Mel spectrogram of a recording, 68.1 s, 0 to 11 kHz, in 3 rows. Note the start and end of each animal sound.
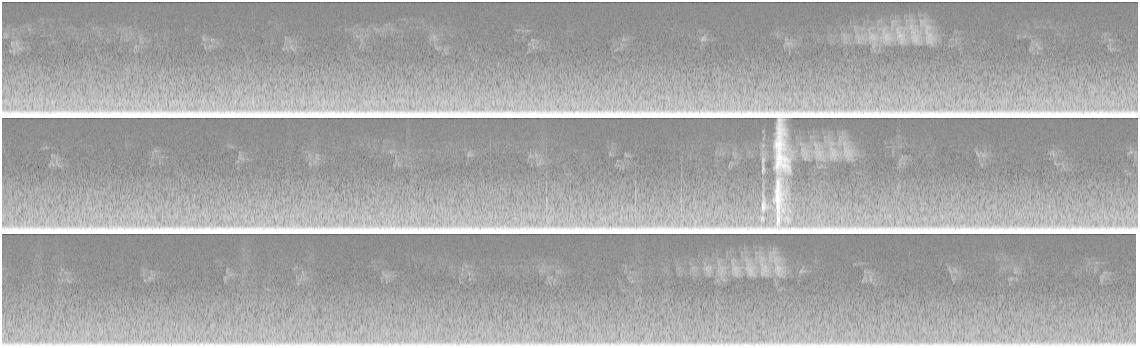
0.0s-1.5s: Common Yellowthroat (Geothlypis trichas)
0.0s-16.5s: Red-eyed Vireo (Vireo olivaceus)
6.8s-8.7s: Black-throated Blue Warbler (Setophaga caerulescens)
13.0s-14.1s: Chestnut-sided Warbler (Setophaga pensylvanica)
16.1s-18.8s: Ovenbird (Seiurus aurocapilla)
18.8s-68.1s: Red-eyed Vireo (Vireo olivaceus)
20.4s-21.5s: Chestnut-sided Warbler (Setophaga pensylvanica)
29.4s-30.5s: Chestnut-sided Warbler (Setophaga pensylvanica)
36.8s-39.9s: Ovenbird (Seiurus aurocapilla)
40.0s-41.5s: Chestnut-sided Warbler (Setophaga pensylvanica)
53.5s-54.4s: Chestnut-sided Warbler (Setophaga pensylvanica)
58.5s-61.2s: Ovenbird (Seiurus aurocapilla)
64.9s-66.1s: Chestnut-sided Warbler (Setophaga pensylvanica)

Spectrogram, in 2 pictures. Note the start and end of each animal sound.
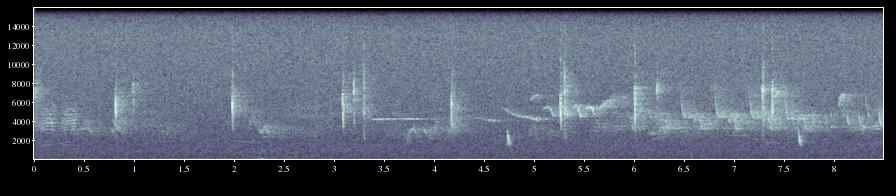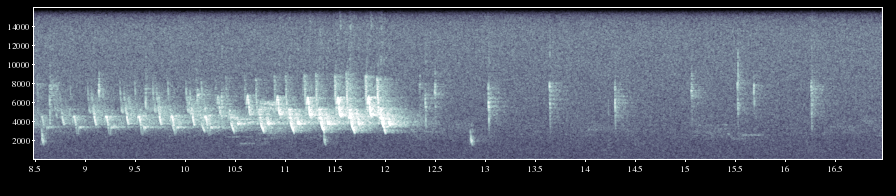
0.0s-0.6s: Black-capped Chickadee (Poecile atricapillus)
0.0s-17.0s: Ovenbird (Seiurus aurocapilla)
2.2s-4.2s: Red-eyed Vireo (Vireo olivaceus)
2.8s-3.9s: Black-throated Green Warbler (Setophaga virens)
4.3s-5.8s: Black-throated Blue Warbler (Setophaga caerulescens)

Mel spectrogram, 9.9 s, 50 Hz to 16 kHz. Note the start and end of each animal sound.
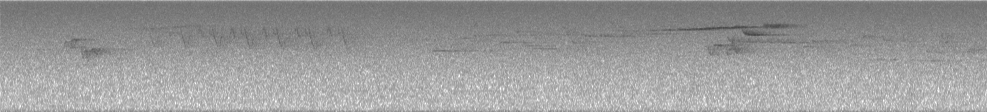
0.5s-1.2s: Red-eyed Vireo (Vireo olivaceus)
1.5s-3.7s: Ovenbird (Seiurus aurocapilla)
4.0s-9.9s: Winter Wren (Troglodytes hiemalis)
6.4s-8.1s: Black-throated Green Warbler (Setophaga virens)
6.9s-7.6s: Red-eyed Vireo (Vireo olivaceus)

